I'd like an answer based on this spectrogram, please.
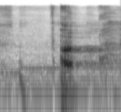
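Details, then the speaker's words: Girl burping after drinking carbonated drink, reports heartburn, hiccup-like urge and can't stop burping: a single brief, low, croaking burp, faint music behind. "excuse me I literally can't stop I can't stop buring I'm sorry it's cuz I have heartburn"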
